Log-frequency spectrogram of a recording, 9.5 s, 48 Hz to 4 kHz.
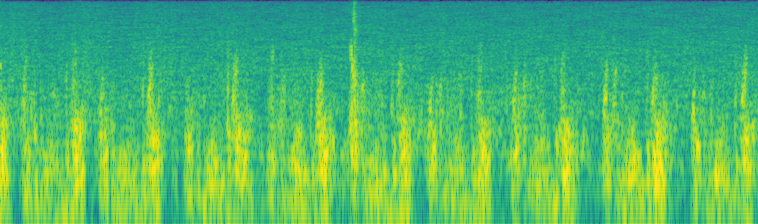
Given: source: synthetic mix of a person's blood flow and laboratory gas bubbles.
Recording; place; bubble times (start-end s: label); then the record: Doppler ultrasound of blood flow; precordium
4.36-4.50 s: bubbles
From the record:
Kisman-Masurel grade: 113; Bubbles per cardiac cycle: 1 to 2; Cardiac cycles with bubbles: 1 to 10%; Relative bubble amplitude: loud (0.450 to 0.775); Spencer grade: 1 (occasional bubble signal discernible with the cardiac motion signal, with majority of cardiac periods free of bubbles); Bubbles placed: only in the low amplitude regions of the cardiac cycle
